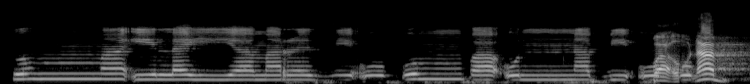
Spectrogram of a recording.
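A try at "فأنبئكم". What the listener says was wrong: faunabbiukum, jangan ditahan, faunabbiukum faunab faunab ah.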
